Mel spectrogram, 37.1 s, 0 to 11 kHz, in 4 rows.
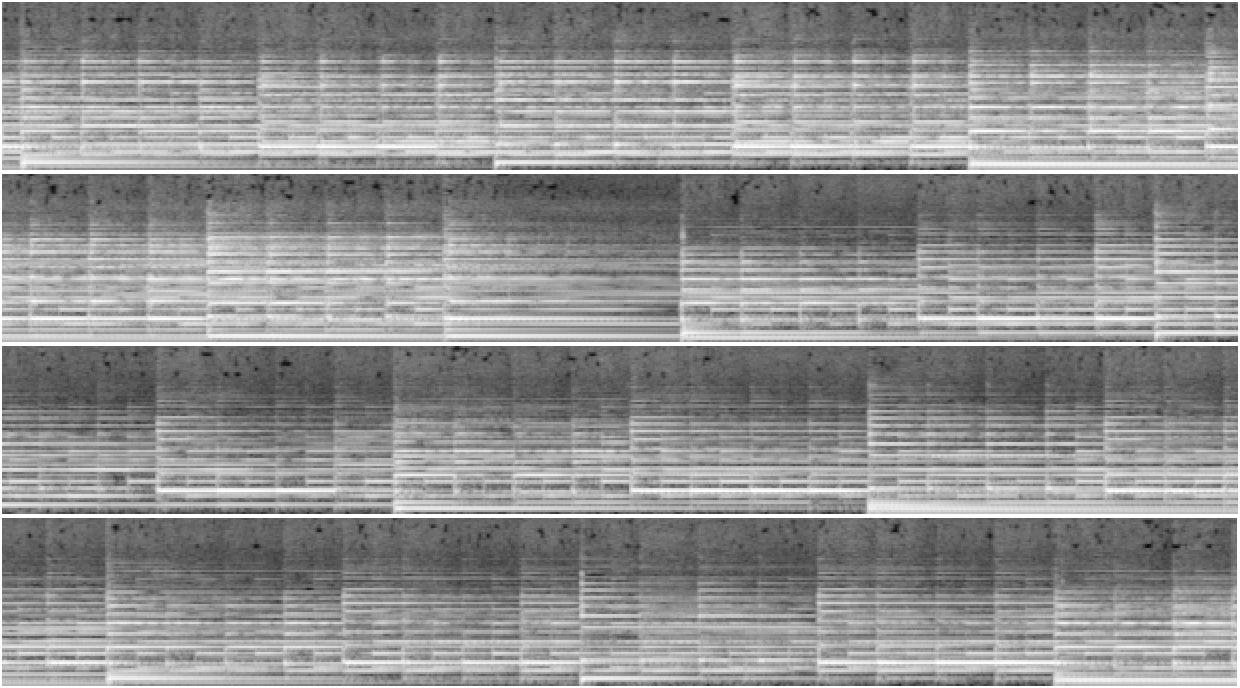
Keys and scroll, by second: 29.9 b, 36.3 [.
